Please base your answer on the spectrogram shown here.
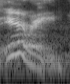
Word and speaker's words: Irene: But I understand in um some African languages and since Irene is a Greek name, the correct pronunciation is Irene.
